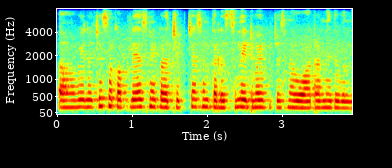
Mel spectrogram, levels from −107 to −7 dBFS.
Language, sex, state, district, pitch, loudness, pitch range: Telugu, female, Andhra Pradesh, Annamaya, 200 Hz, -16 LUFS, 195-210 Hz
